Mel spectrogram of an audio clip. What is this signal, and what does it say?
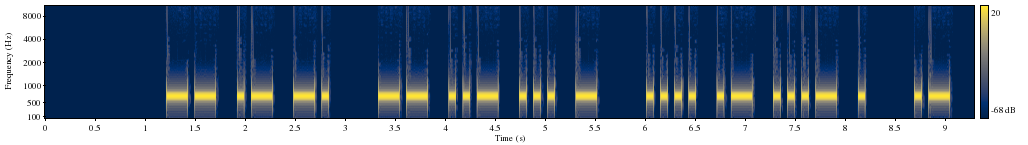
Morse code, heard as a keyed tone, about 17 wpm, 700 Hz. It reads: MAN MUST HAVE A
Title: Sentences from Top 1000 Words - Review Part 6 - 17wpm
